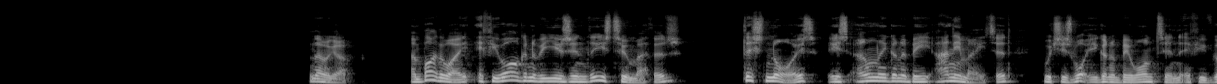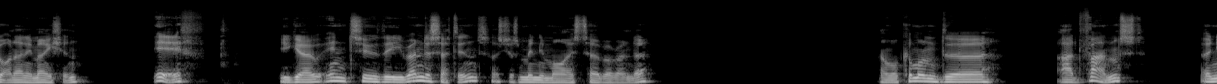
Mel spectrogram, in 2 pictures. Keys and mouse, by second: 0.3-3.8 drag, 5.9 middle click, 14.1 click, 14.5 ctrl+space, 17.8 click, 20.8 middle click, 22.2 click.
